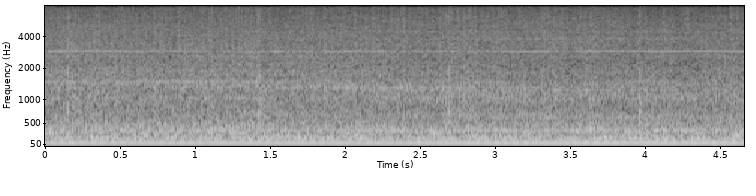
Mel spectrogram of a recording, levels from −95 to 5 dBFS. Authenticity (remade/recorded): recorded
